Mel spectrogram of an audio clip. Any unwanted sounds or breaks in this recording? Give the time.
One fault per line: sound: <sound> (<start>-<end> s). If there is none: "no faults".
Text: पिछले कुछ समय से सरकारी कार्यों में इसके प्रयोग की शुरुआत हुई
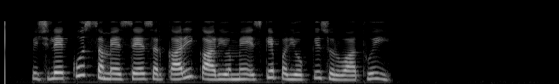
no faults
